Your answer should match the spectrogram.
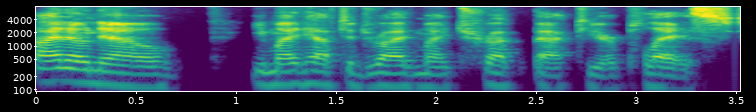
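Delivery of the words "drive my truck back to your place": plain reading voice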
